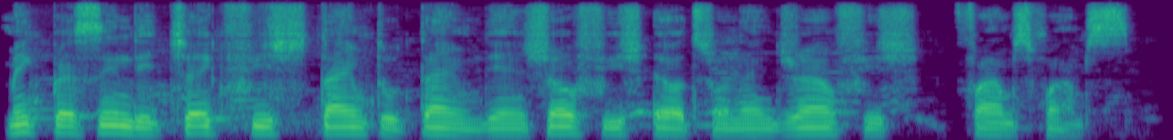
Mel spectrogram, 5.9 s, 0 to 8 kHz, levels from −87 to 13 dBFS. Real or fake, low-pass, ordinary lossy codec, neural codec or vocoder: real; 7.2 kHz; none; none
